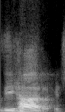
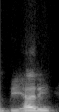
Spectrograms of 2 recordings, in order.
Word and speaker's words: Vihari: Here the word Bihari comes originally from the word Vihar. It's actually Vihari. Sometimes in Hindi it is pronounced as Bihari.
